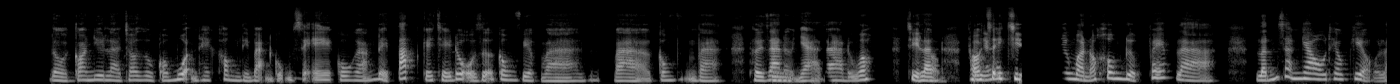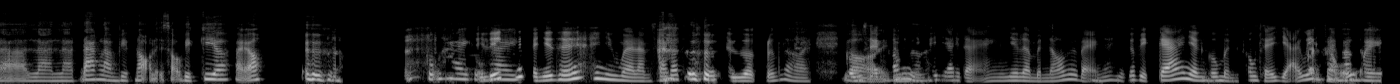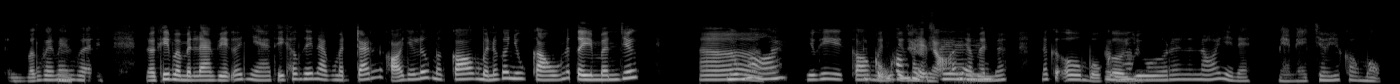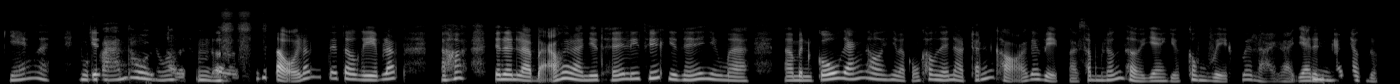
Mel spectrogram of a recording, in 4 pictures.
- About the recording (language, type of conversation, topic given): Vietnamese, podcast, Bạn xử lý thế nào khi công việc lấn sang thời gian cá nhân của mình?
- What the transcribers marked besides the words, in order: laugh; laughing while speaking: "Ừ"; laughing while speaking: "thế"; tapping; laugh; laugh; laughing while speaking: "Đó"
